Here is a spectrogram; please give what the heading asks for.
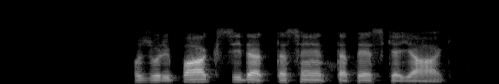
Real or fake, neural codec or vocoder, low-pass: fake; codec, 16 kHz in and 24 kHz out, 1 kbps, XY-Tokenizer; 5.4 kHz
